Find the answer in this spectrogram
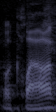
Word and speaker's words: MacLeod: The other looks like MacLeod or something like that, but it's also pronounced McLeod, and it means son of ugly.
